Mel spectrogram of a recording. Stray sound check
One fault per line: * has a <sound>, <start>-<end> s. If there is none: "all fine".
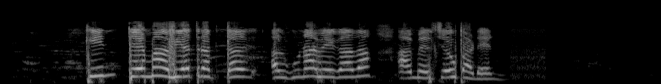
all fine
